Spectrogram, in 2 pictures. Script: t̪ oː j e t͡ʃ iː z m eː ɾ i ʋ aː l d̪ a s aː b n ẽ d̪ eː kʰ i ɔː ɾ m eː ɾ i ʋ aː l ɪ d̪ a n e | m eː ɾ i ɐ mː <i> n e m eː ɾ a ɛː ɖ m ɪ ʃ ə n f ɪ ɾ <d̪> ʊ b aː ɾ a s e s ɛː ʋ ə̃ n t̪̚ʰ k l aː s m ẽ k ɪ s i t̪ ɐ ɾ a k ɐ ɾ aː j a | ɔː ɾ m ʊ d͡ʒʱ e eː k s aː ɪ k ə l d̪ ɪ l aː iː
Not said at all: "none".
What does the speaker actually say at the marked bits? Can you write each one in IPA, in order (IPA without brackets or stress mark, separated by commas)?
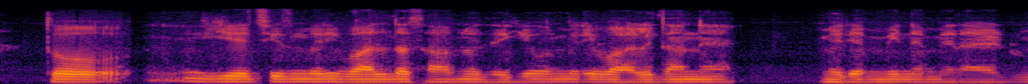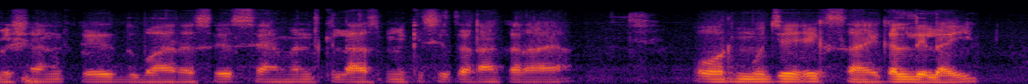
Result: i, d̪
